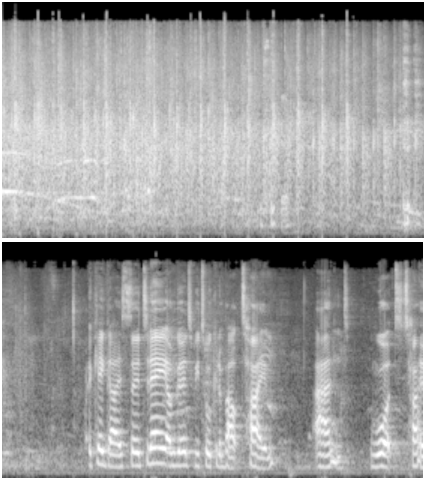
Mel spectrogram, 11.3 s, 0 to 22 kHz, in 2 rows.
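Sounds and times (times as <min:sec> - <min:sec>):
audience applauding for a volunteer: 0:00.0 - 0:06.0
speech: 0:06.9 - 0:11.2.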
